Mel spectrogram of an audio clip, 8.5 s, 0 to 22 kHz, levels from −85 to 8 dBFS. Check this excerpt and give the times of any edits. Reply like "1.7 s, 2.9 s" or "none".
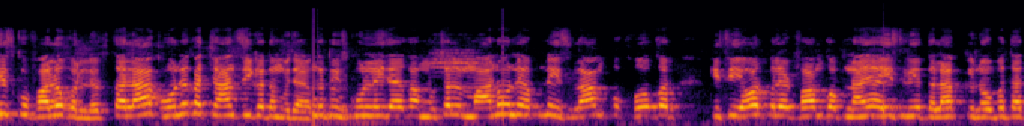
2.6 s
